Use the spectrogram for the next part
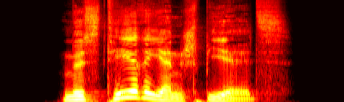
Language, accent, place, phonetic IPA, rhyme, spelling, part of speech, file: German, Germany, Berlin, [mʏsˈteːʁiənˌʃpiːls], -eːʁiənʃpiːls, Mysterienspiels, noun, De-Mysterienspiels.ogg
- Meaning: genitive of Mysterienspiel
